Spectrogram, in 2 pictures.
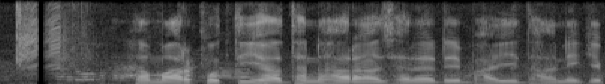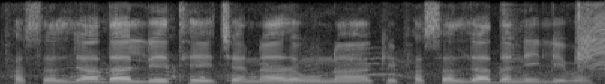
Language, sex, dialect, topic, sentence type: Chhattisgarhi, male, Western/Budati/Khatahi, agriculture, statement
